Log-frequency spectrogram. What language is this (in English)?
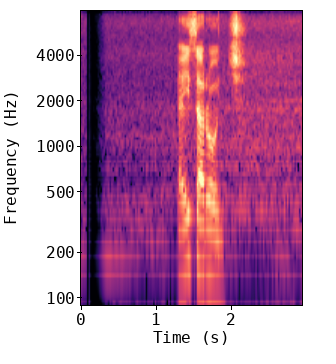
Sinhala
